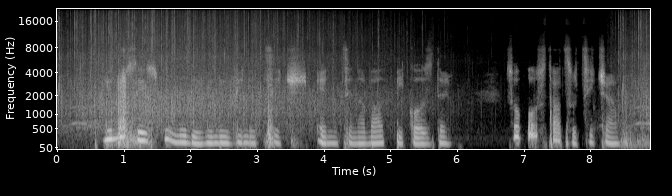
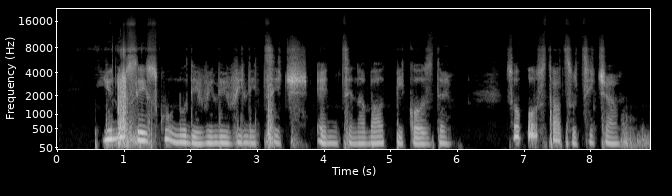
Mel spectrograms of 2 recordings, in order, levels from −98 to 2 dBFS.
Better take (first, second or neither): second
